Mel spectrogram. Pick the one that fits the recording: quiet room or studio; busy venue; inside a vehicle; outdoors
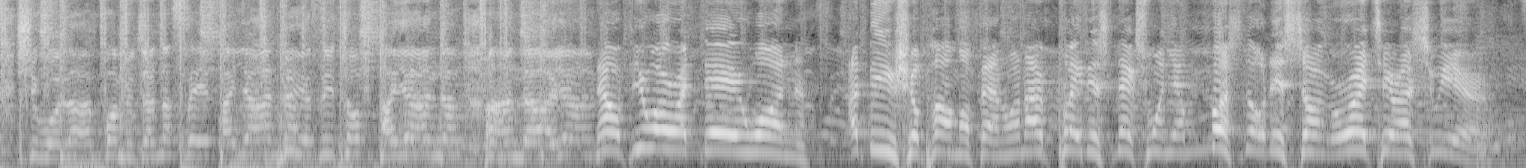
busy venue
